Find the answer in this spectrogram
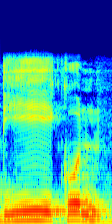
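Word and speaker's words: ديك: artinya ayam jantan Hada Dikun Hedi panjangnya panjang di nya panjang Haddadi pun bacanya panjang jangan pendek jangan pendek di kulit salah tapi yang benar Dikun bacanya panjang kemudian berikutnya nyepam ya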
